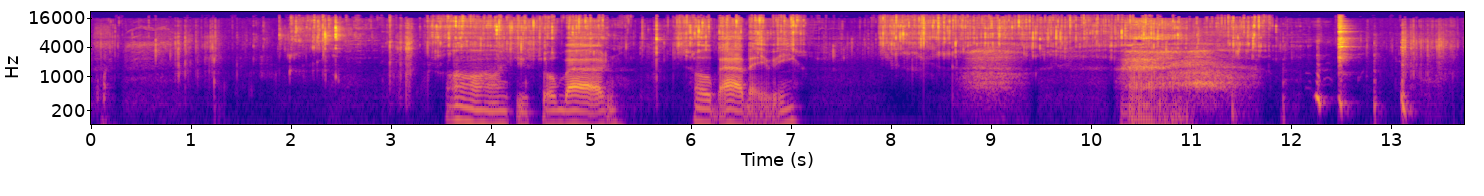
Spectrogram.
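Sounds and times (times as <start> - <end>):
Pop rocks candy crackling and fizzing: 0.1 - 13.7
speech: 3.6 - 5.4, 6.0 - 7.2.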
